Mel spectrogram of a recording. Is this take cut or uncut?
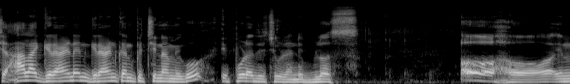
uncut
